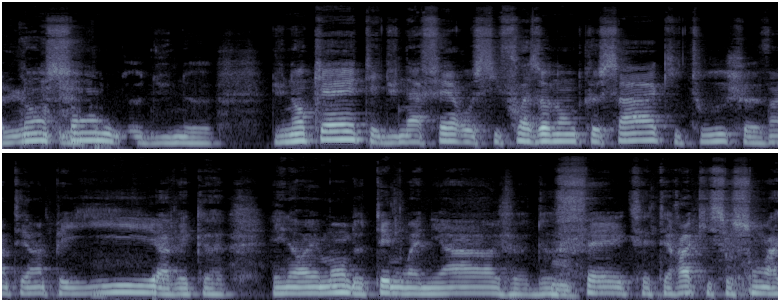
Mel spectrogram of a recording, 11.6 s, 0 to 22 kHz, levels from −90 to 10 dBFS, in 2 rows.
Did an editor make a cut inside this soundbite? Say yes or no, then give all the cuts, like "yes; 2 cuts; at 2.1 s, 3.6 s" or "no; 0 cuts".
no; 0 cuts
